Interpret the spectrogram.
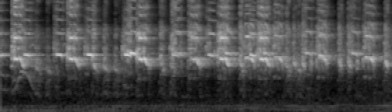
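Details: Grey francolin, known locally as teeter or grey partridge, heard while fighting: a continuous run of rapid, shrill, squeaky squawks, densely packed and high-pitched, with no pauses across the whole stretch.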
